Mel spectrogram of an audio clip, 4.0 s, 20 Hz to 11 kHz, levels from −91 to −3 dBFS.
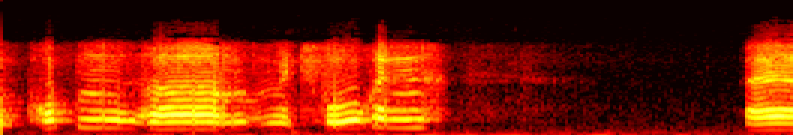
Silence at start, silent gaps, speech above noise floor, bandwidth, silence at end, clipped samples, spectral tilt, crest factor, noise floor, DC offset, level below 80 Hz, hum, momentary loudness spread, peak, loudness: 0 s; none; 42 dB; 5.6 kHz; 0 s; under 0.1%; -5.5 dB/octave; 16 dB; -63 dBFS; under 0.1%; -68 dBFS; none; 12 LU; -8 dBFS; -22 LUFS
